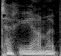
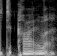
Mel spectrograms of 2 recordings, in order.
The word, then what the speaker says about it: Takayama: There's Gifu, the main city, but then there's another town called Takayama, which actually is realistically pronounced Takayama. – Right. – We were calling it Takayama, but it's actually Takayama.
